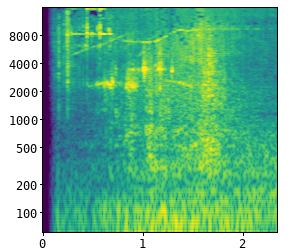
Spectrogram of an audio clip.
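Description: Sound-design effects for an animated logo intro: a run of sharp mechanical clicks and ratcheting, with short metallic tones, over a low rumble that builds in loudness.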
